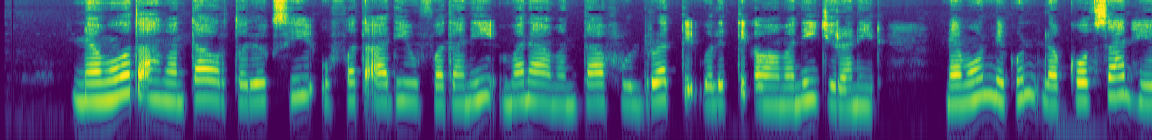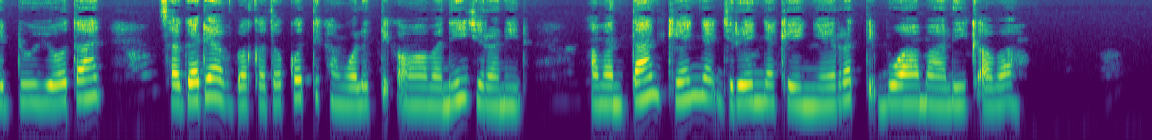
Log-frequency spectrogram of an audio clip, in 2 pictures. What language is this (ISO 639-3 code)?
orm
